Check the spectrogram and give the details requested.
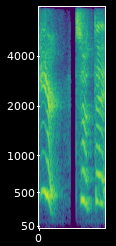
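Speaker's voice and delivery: very high, loud earnest comforting voice. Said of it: "and it's like".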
